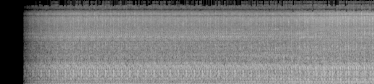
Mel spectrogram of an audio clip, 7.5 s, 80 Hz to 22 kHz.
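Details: 2011 Range Rover HSE 5.0 naturally aspirated V8 at 125k miles, starting and idling with a steady metallic rattle from worn timing chain tensioners, before tensioner replacement.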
